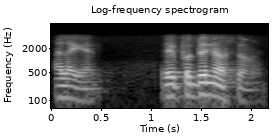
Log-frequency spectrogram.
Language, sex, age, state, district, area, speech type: Telugu, male, 18-30, Telangana, Kamareddy, urban, conversation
